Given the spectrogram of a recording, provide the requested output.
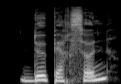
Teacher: even though there's two of them, we don't make the sound of an S at the end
